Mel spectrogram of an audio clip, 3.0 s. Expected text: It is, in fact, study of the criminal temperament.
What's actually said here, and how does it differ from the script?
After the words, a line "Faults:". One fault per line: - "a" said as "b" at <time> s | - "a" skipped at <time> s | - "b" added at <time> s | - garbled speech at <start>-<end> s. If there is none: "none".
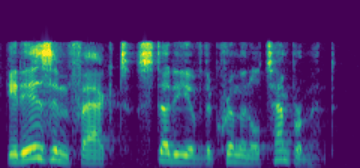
It is, in fact, study of the criminal temperament.
Faults:
none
